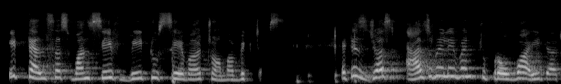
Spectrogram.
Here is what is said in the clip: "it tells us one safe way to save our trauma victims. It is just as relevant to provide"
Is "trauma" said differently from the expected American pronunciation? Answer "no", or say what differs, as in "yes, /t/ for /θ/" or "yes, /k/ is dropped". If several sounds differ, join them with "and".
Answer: no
